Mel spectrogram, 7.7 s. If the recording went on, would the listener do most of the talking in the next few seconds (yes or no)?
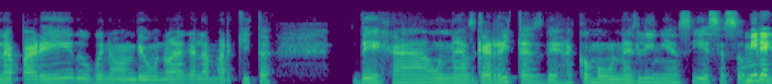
yes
